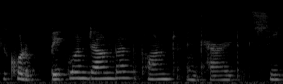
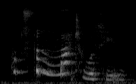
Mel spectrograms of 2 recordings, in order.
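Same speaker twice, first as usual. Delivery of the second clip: high, loud startled Mister Twit; startled shout; 11 semitones higher, 4 dB louder than usual. Acted. Husband reacts to scream.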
